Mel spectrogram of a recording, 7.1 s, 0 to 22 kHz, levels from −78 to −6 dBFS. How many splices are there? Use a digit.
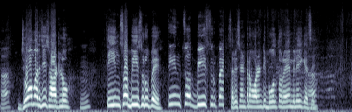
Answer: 1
